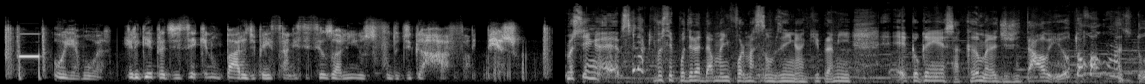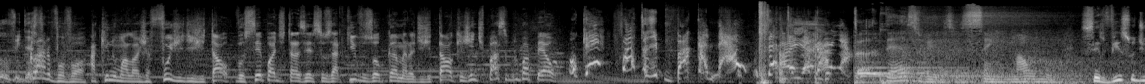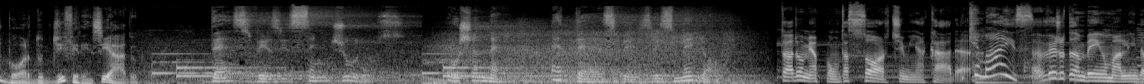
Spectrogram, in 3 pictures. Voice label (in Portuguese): personagens caricatas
